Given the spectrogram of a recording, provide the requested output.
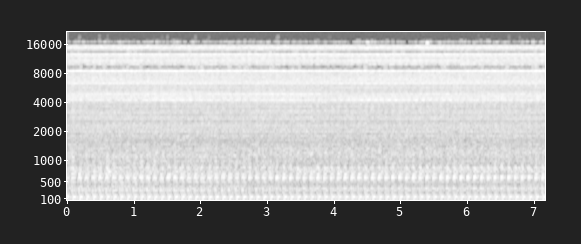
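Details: Hotpoint BHWMXL145 washing machine test spin: loud, heavy, low pounding about two beats a second as the drum turns; two drum spider arms snapped and drum cracked at the back, letting the drum wobble, not the bearings.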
